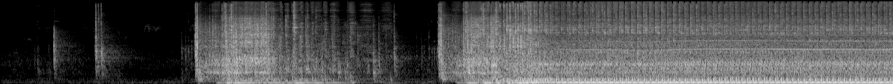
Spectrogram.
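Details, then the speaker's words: Cub Cadet tractor, twin, restarted after a carb cleaning with WD40 in the carburetor, airbox still off; a few cranking bursts, then a steady even mid-pitch run with no misses; owner very happy. "it. I'm extremely happy with that."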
